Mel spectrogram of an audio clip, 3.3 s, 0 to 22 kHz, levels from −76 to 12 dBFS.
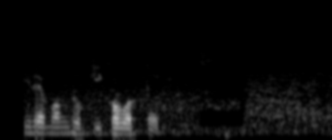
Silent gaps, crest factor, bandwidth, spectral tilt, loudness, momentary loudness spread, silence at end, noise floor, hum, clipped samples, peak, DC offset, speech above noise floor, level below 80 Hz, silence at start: none; 26 dB; 4 kHz; -10 dB/octave; -24 LUFS; 19 LU; 1.75 s; -59 dBFS; none; under 0.1%; -2 dBFS; under 0.1%; 34 dB; -72 dBFS; 0.25 s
